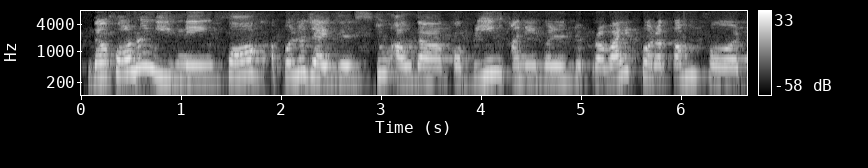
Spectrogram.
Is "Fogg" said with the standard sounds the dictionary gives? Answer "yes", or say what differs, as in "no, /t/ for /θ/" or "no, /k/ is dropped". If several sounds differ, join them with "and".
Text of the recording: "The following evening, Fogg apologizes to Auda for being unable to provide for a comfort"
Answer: yes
